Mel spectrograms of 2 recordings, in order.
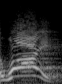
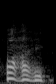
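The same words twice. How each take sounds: First: "Why?" shot up much higher and louder in mock outrage; indignant wife. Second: A mock breathy "Why?" jolted out on each thrust, a bit higher; mock breathless wife in bed. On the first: Old comic imitates wife questioning money, indignant high squawk. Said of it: "talking about money in the kitchen". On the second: Old comic imitates wife in bed, mock breathless gasp. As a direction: imitate a wife gasping "Why?" under the duvet. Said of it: "they go".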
